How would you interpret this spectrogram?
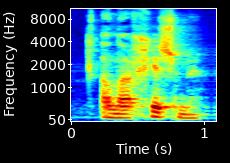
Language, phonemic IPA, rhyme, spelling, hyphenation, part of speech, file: Dutch, /ˌɑ.nɑrˈxɪs.mə/, -ɪsmə, anarchisme, an‧ar‧chis‧me, noun, Nl-anarchisme.ogg
- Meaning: 1. anarchism 2. anarchy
